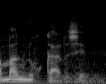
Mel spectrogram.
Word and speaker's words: Magnus Carlsen: Magnus Carlsen. ¿Lo dije bien, Fede? – Sí, sí, perfectamente.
